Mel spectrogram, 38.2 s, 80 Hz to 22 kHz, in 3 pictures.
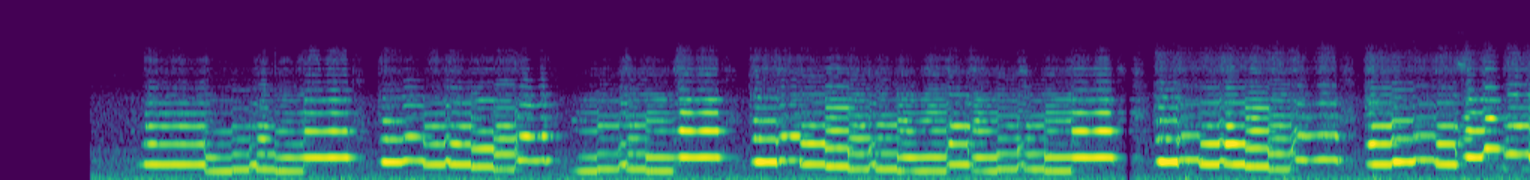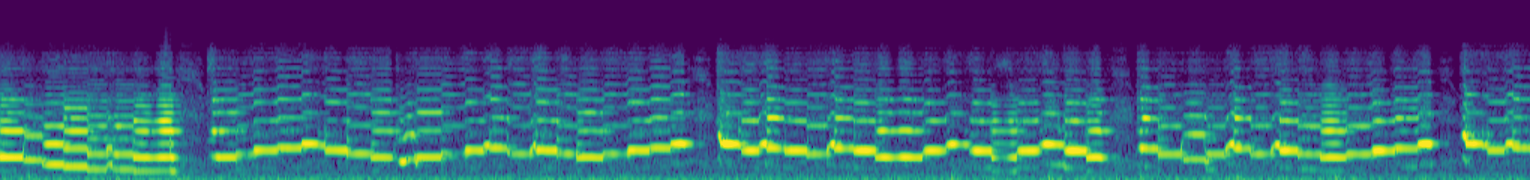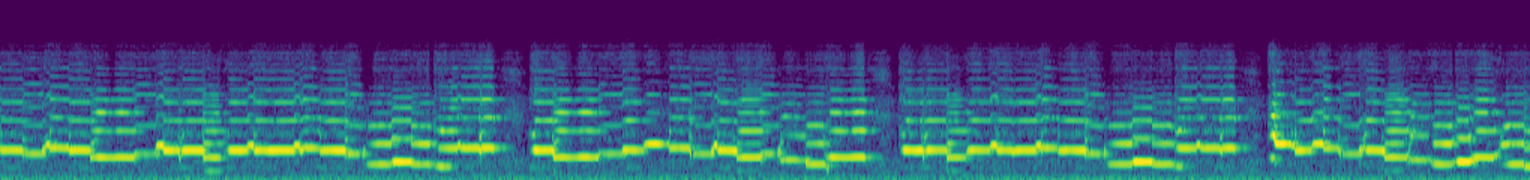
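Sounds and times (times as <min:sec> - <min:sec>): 
flute: 0:00.8 - 0:38.2.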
